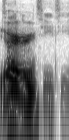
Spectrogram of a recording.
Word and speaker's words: Taika Waititi: And we got, uh, I can't pronounce his name very well, but Taika Waititi? – Taika Waititi, yeah.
